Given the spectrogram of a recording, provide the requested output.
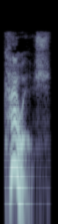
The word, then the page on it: cowish: British English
